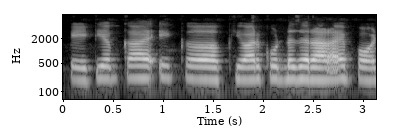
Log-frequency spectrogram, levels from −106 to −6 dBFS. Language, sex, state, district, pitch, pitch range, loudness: Hindi, female, West Bengal, Purulia, 205 Hz, 200-215 Hz, -32 LUFS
